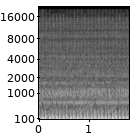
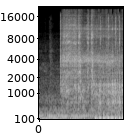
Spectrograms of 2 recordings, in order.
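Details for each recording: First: 2013 Honda Biz 125 after connecting rod repair: even single-cylinder idle thump, about three and a half beats a second, steady with no knock; quiet now, revving cleanly without knocking; normal idle. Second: 2013 Honda Biz 125 (also called a 2015) with an oil leak: starter whirr, then the engine catches with heavy, evenly spaced low thumps under the exhaust beat; excess connecting rod play found, rod to be replaced; connecting rod knock.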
